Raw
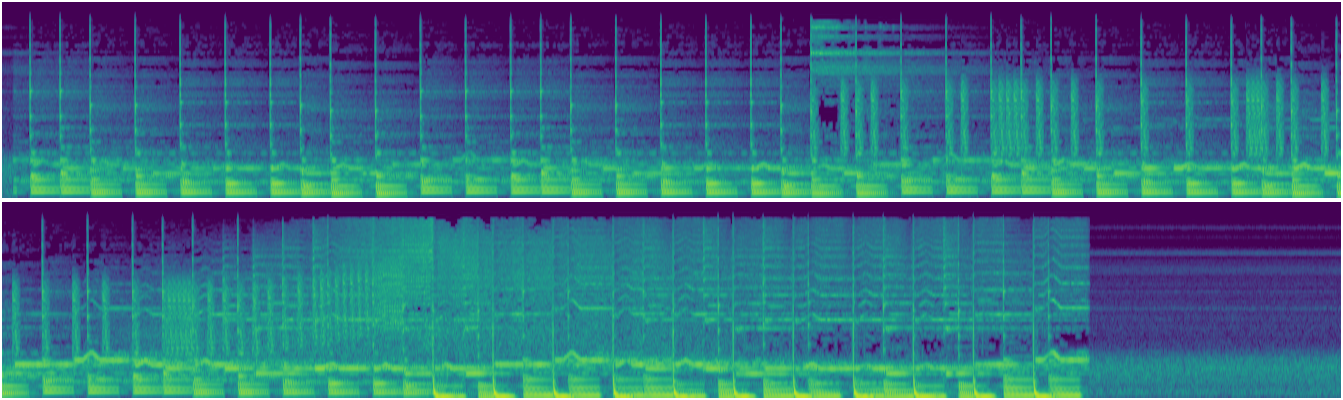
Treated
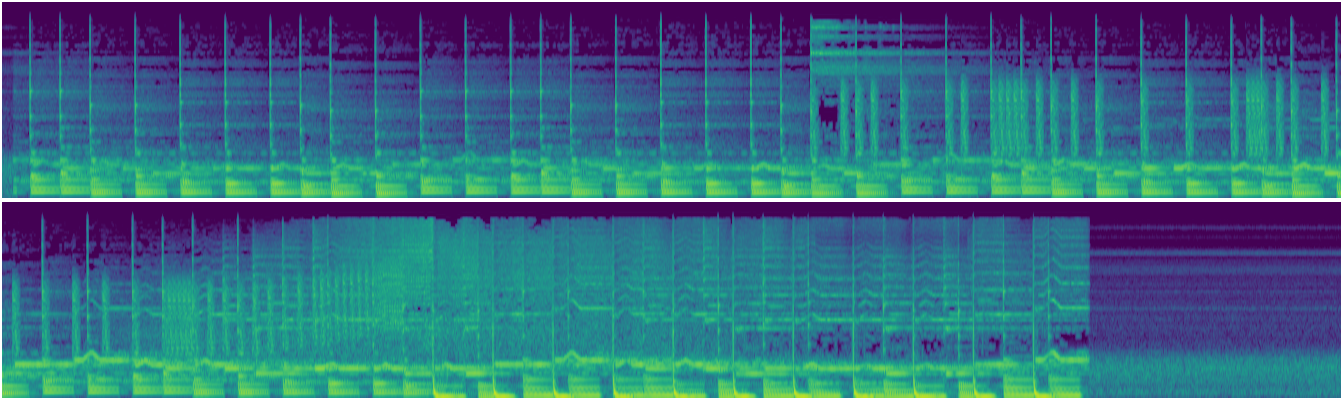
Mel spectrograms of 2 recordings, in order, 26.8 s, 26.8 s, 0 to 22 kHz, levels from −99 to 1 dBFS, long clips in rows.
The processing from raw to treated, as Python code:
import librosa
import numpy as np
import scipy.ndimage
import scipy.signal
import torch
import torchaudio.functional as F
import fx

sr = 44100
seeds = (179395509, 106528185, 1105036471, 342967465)

y = fx.high_shelf(x, sr, hz=12000.0, db=10.0, at=(6.21, 7.57))
y = fx.peak_eq(y, sr, hz=10000.0, db=-13.0, octaves=0.7, at=(21.52, 23.05))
